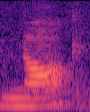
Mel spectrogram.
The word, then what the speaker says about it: knock: looked at the word knock that's a word that also has a silent letter remember that you guys knock is a word where you don't pronounce this letter you don't pronounce okay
